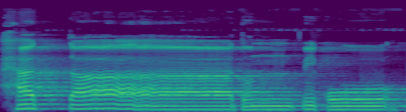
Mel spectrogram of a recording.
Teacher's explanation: یہ ہم ہا کو تا کے ساتھ ملائیں گے, تا کے اوپر کھڑی زبر ہے, یہ تا بریک پر آ جائے گا. نون پہ اخفا ہوگا اور یہ قاف موٹا ہوگا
